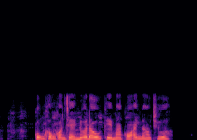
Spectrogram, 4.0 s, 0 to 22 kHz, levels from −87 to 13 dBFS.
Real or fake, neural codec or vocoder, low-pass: real; none; 7.2 kHz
